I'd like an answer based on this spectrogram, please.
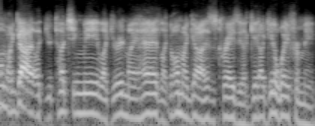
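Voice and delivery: frantic, panicked, rushed, freaked-out babbling. Retelling a movie scene where a girl is touched through a mirror: acting out Abra freaking out. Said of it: "Abra freaks out".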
